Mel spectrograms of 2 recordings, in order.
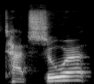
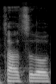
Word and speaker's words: Tatsuro: My name is Tatsuro Taira. Tatsuro. Right. So Tatsuro. I've been saying Tatsuro, right? So I've been emphasizing the wrong syllable.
